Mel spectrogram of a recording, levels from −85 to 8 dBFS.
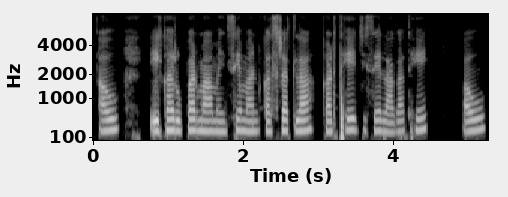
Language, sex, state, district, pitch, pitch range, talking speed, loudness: Chhattisgarhi, female, Chhattisgarh, Jashpur, 205 Hz, 195-220 Hz, 135 wpm, -20 LUFS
